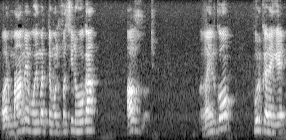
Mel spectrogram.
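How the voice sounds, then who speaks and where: Bright high-voiced man teaching recitation. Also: fairly even intonation, reverberant, highs cut off. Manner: slow drawn-out recitation of verses between quick explanations; repeats words over and over to drill pronunciation. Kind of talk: online tajweed lesson.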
